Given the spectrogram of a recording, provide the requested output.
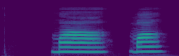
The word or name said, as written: ma1ma5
